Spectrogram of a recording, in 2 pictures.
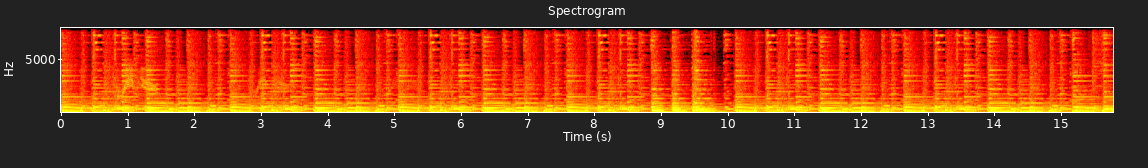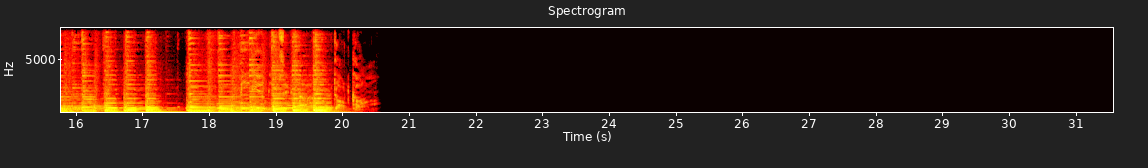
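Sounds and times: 
Latin carnavalito music: 0:00.0 - 0:20.2.

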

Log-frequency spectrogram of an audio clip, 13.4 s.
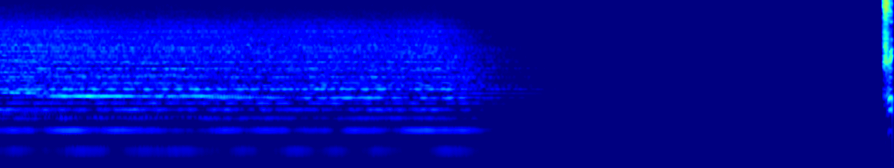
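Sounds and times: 
sad strings: 0:00.0 - 0:08.0.

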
